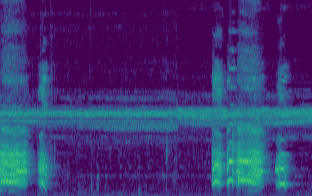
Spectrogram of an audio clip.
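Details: Red junglefowl used as a decoy in the rainy season: a harsh, broken crow at the start, then after a three-second pause a longer crow of several rough bursts, over a steady high-pitched cricket chorus.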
